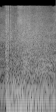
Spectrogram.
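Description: An enemy blowing up in the shooter game Painkiller, a dense, loud low boom that rolls on for about a second without a sharp attack.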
